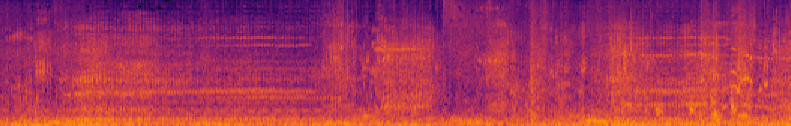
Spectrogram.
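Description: An axe strikes a giant insect with sharp, crunching thwacks.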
